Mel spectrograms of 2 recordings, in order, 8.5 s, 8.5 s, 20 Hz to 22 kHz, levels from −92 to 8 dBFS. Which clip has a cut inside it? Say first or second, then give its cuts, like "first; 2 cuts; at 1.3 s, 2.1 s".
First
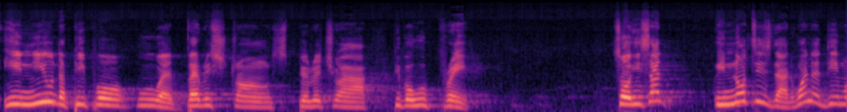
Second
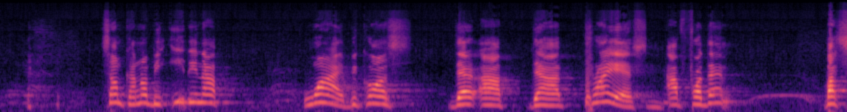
second; 3 cuts; at 1.2 s, 5.2 s, 6.6 s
